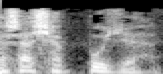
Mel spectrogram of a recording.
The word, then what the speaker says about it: Chachapoyas: Ya, pues se pronuncia Sasha Puya. Pero claro, si te digo eso vas a decir, no, hombre, lo estás diciendo mal, se dice chachapoyas.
